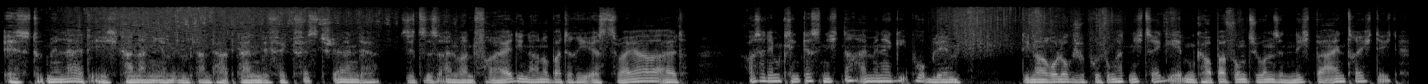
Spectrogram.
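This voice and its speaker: An actor playing a dismissive, officious implant technician in a sci-fi audio drama, patronising and slightly hesitant. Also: male voice, lowish voice, fairly quick, slight background noise, close to an everyday voice. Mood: condescending.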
